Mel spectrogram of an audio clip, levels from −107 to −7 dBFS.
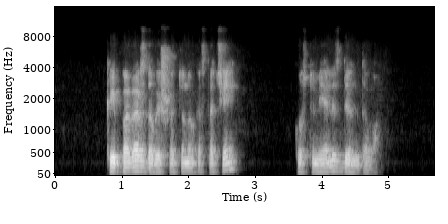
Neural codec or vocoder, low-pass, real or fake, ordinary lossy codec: none; 7.2 kHz; real; Opus, 32 kbps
